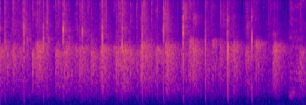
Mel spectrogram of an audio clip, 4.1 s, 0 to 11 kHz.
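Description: A crowd applauds a couple marking 49 years together, with many hands clapping in a dense, sustained patter and a few sharper claps standing out, holding at an even moderate level throughout without any talking.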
